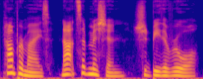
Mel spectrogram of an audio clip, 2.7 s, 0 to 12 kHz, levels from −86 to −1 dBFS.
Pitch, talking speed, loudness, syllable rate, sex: 180 Hz, 155 wpm, -18 LUFS, 5.0 syllables/s, female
